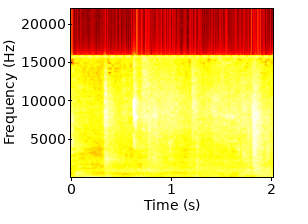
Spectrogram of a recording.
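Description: Inside a small hydraulic elevator car: a low steady hum with a couple of light clicks, as a car button is pressed.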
